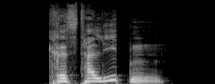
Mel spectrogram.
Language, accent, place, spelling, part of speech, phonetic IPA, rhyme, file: German, Germany, Berlin, Kristalliten, noun, [kʁɪstaˈliːtn̩], -iːtn̩, De-Kristalliten.ogg
- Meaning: dative plural of Kristallit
